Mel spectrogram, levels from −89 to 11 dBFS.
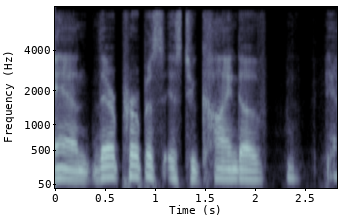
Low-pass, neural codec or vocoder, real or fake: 7.2 kHz; codec, 16 kHz in and 24 kHz out, 0.4 kbps, LongCat-Audio-Codec, two codebook decoder; fake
